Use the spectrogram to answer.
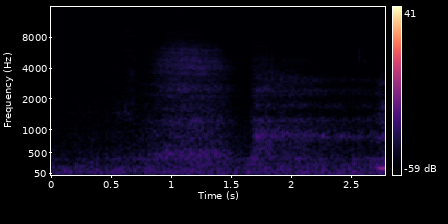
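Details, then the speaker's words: Older female dog snoring while asleep, snoring more as she ages: a quiet, noisy snoring breath, a brief pause, then the next breath. "Can you hear my dog snoring? The older she gets, the more she snores."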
